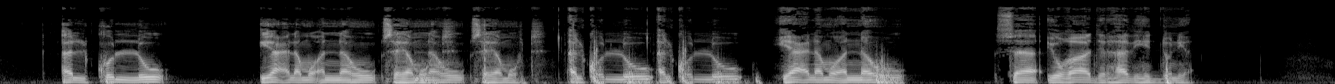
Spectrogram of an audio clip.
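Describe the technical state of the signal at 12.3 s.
At 12.3 s the signal is intact, with no audible fault at that point.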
